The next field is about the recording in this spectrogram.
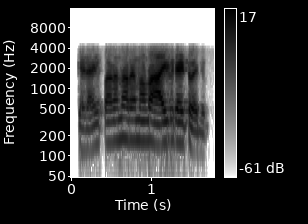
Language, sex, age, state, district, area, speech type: Malayalam, male, 18-30, Kerala, Kollam, rural, conversation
